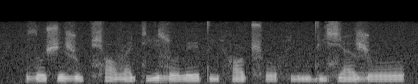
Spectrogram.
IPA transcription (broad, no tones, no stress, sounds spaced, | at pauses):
z o ʃ i ʐ u t͡ɕʰ ɒ v æ c i ɮ o l e t i h ɒ ʈ͡ʂʰ o h i n d i ɕ æ ʐ o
